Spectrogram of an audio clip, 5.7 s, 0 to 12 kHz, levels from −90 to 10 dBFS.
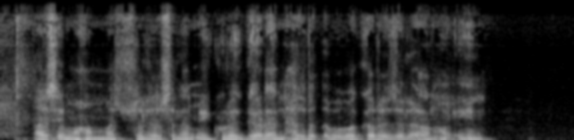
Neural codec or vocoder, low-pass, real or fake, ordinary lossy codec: none; 10.8 kHz; real; Opus, 32 kbps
